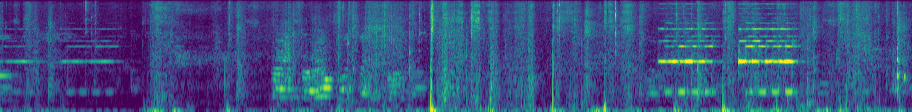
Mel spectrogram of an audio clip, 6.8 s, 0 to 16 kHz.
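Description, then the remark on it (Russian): An electronic doorbell rings in two short bursts of steady, high tones, with muffled voices, knocks and shuffling movement in between. “Продолжайте общаться, мне звонят в дверь, я на 2 минуты буквально.”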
